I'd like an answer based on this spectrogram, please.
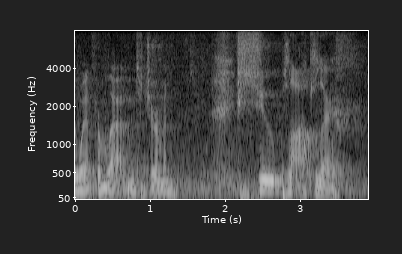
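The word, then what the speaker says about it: Schuhplattler: Shoe plottler. S C H. Is this the only pronunciation? It's the only one that I have. Shoe platler.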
